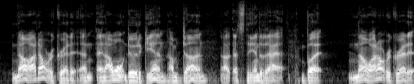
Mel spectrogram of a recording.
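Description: Lively intonation from a medium-pitched man with a Southern US accent at a moderate pace, dry and close with no echo, on a very clean recording with a silent background. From Dallas, Texas. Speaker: former bank robber. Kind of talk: interview.

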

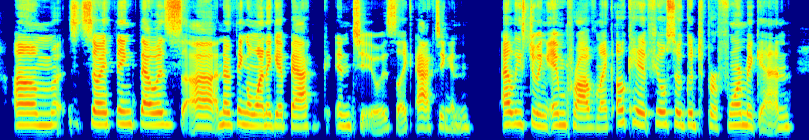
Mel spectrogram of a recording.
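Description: A woman's high voice at a fairly quick pace, with ordinary pitch variation and big swings in loudness, in a very clean recording with a silent background and a dry, close sound with no echo. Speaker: actor and director. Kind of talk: casual interview chat.

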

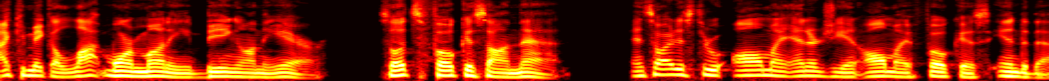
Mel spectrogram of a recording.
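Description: Speaking at a very fast pace with an American accent, a man shows ordinary pitch variation in a dry, close sound with no echo. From US, central New Jersey. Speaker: morning radio host. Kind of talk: casual interview chat.

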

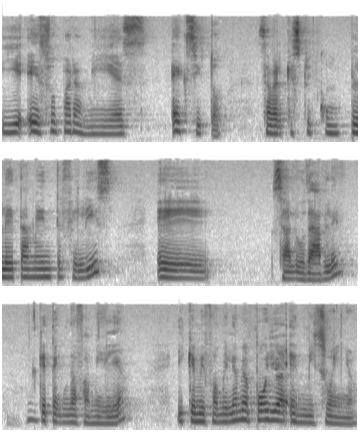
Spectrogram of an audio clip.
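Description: A woman speaks in a fairly low, dark and mellow voice. She leaves long, frequent pauses. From Colombia. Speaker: fashion designer and entrepreneur. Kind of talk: interview. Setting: in person studio.

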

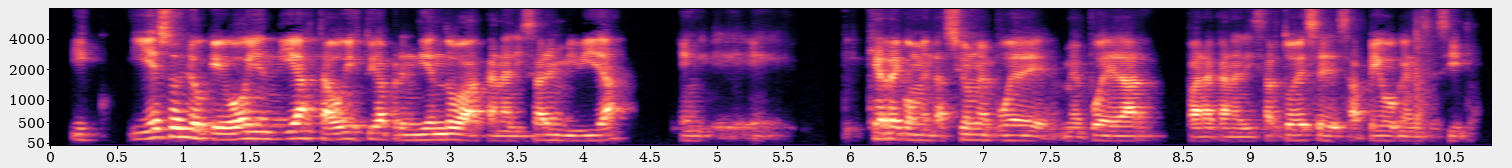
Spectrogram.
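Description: A man with an Argentine accent at a medium pitch, moderate pace and lively intonation. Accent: Rioplatense Argentine Spanish. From Argentina. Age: 20s. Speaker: actor and singer. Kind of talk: interview conversation. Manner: halting, many repeated words.

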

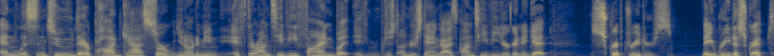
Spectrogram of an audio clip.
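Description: On a very clean recording with a silent background and a dry, close sound with no echo, a man with a high pitch uses a raised, projected voice, bright and sharp in tone, with lively intonation and an animated tone. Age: 30s. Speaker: online business podcaster. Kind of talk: casual tutorial.

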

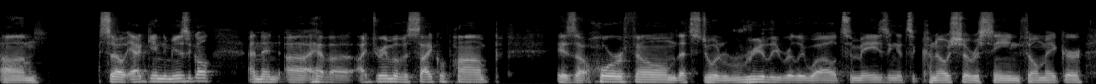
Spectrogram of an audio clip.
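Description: A medium-pitched man with an Upper Midwest accent, moderate pace and fairly even intonation, over a quiet background. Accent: Upper Midwest American. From Wisconsin. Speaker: actor and filmmaker. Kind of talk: casual chat. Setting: studio. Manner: halting, repeats words.

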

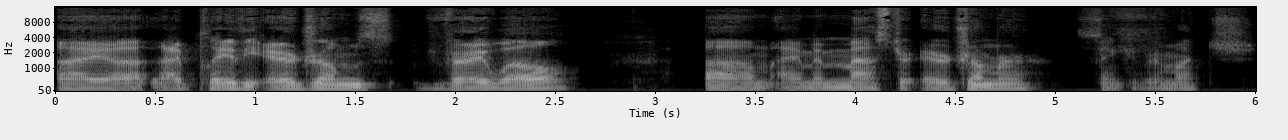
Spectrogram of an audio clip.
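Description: A man speaks in an ordinary speaking voice, fairly low in pitch with ordinary variation, at a moderate pace. The recording is very clean, with a silent background. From US, Queens, New York. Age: 40s. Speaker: one-man metal band musician. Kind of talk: casual interview.

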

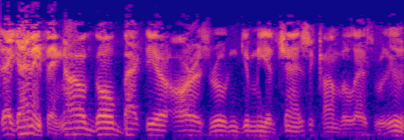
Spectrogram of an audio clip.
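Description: Using a put-on character voice, a man speaks at a moderate pace with a fairly low, rumbling pitch, a bright, sharp tone, a slightly husky edge and ordinary pitch variation.

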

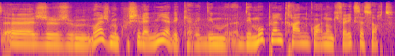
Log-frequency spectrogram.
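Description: A woman talks over noticeable background noise. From southern France, Avignon. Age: 20s. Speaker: singer. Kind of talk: casual interview. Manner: halting, with repetitions.

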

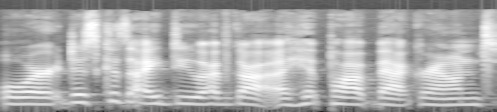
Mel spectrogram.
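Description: A woman with a normal speaking voice, fairly even intonation and a moderate pace, on a very clean recording with a silent background. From Utah. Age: 20s. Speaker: professional cheerleader. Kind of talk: casual chat. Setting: studio.

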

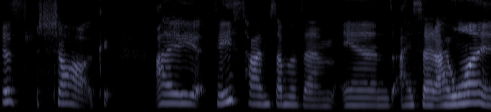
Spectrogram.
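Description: Very slowly, a woman speaks with a Southern US accent at a fairly high pitch and a bright, sharp tone. The recording is very clean with a silent background. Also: ordinary pitch variation. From North Carolina, US. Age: 20s. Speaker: cheese-rolling champion. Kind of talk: interview.

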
